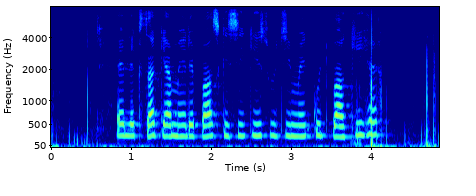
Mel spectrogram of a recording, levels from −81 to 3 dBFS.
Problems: low volume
